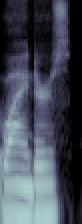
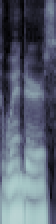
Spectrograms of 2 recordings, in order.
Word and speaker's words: Winders: Winders is the name of uh this main character, not Winders. It's Winders. It rhymes with Cinders.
